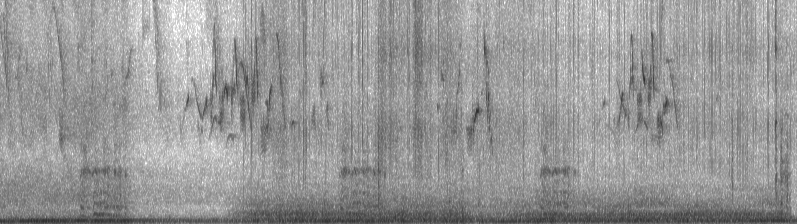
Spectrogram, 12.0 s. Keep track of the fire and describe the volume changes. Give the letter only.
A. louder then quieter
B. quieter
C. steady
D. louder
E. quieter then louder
C.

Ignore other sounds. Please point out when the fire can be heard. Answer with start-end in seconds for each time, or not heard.
3.4-11.9.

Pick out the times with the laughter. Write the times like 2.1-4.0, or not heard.
1.2-2.0, 5.0-5.8, 8.1-8.7.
